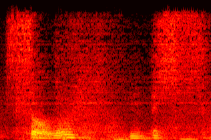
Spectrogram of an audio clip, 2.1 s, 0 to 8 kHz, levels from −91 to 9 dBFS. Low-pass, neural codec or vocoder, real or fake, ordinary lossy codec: 7.2 kHz; codec, 44.1 kHz, 0.9 kbps, DAC; fake; Opus, 32 kbps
